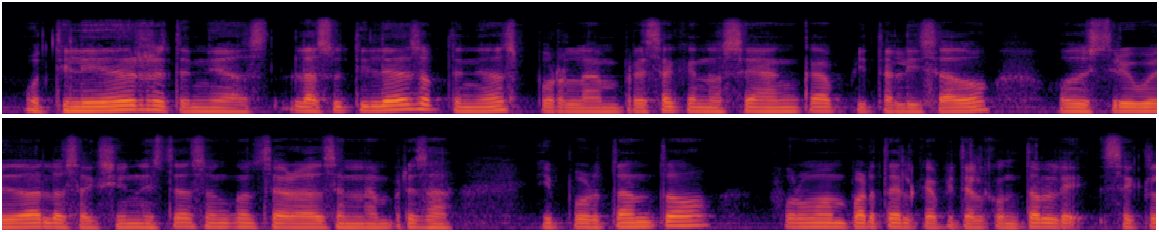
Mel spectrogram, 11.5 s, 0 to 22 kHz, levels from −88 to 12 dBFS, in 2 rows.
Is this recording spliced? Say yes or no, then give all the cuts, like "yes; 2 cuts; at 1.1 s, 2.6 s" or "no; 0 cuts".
no; 0 cuts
